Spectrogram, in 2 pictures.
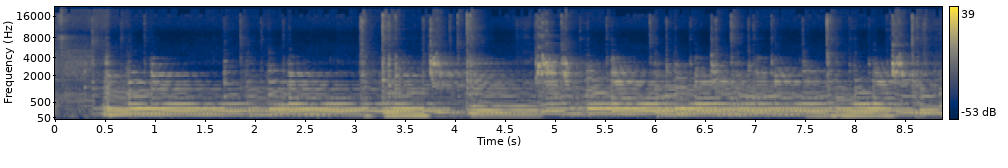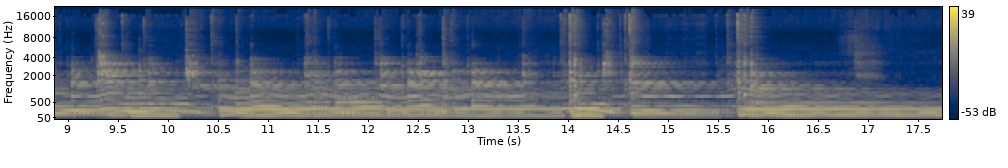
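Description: An electric guitar plays chords and riffs through an AZOR analog chorus pedal, with a shimmering, warbling chorus effect. It is loud and continuous, with a slight reverb tail.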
